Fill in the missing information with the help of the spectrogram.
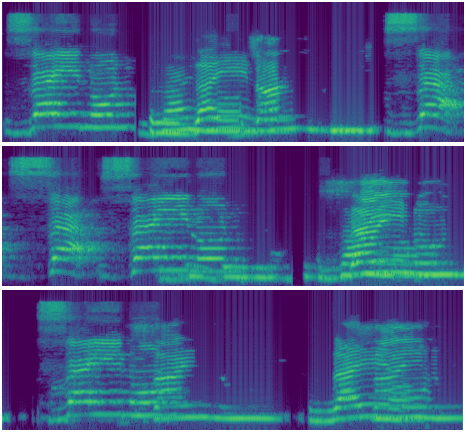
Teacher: জিহ্বার আগা নিচে দুই দাঁতের পিছনে লাগে এবং যার উচ্চারণটা শক্ত হয়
